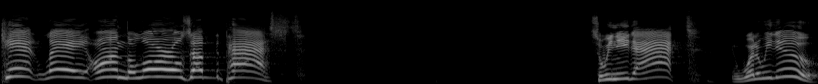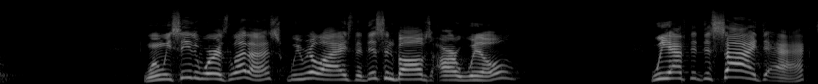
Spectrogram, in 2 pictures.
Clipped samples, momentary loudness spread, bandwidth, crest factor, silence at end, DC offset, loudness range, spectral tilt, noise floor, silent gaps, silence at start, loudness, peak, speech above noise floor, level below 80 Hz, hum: under 0.1%; 11 LU; 15.5 kHz; 20 dB; 0.15 s; under 0.1%; 6 LU; -2 dB/octave; -89 dBFS; none; 0 s; -32 LUFS; -14 dBFS; 56 dB; -88 dBFS; none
